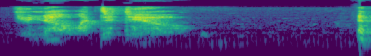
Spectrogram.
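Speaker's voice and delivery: very slow whispered hint; knowing, conspiratorial whisper. Retold or imitated. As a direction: whisper it slowly like a shared secret. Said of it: "he's like whispering to me".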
